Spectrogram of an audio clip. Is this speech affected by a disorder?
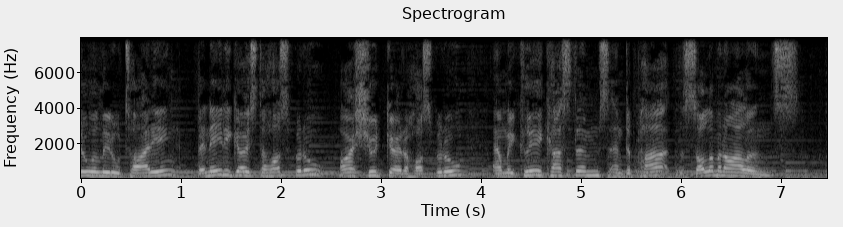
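No.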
